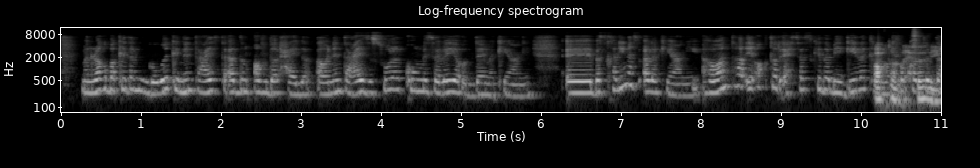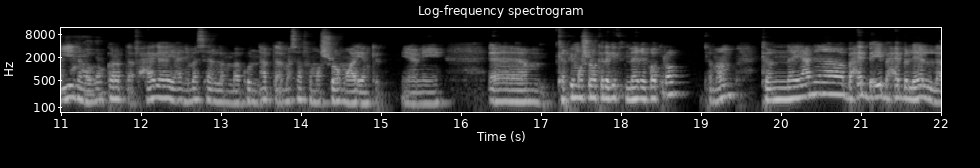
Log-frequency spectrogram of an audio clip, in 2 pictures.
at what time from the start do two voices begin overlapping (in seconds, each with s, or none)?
10.2 s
